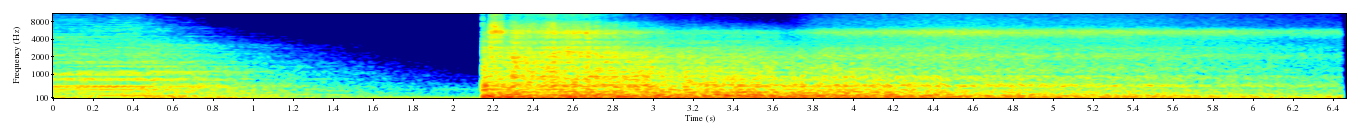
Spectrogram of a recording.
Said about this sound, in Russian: Грохот взрыва раскалывает тишину.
